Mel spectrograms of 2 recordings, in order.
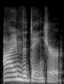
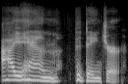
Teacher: But he wants to put emphasis on the fact on him being the danger. So, he stresses am.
